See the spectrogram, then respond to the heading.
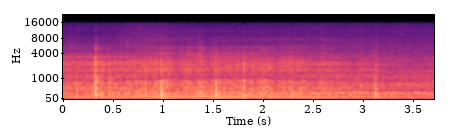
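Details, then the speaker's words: Hartke HA3500 350 W bass amp, powered up and driving a Marshall cab. Irregular sharp pops and crackles over a low hum and a loud fan; a noisy resistor or transistor is suspected, not confirmed. "so um from experience this is either going to be a noisy resistor or a noisy transistor of some sort all in all pretty tricky to discover what's wrong with it"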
